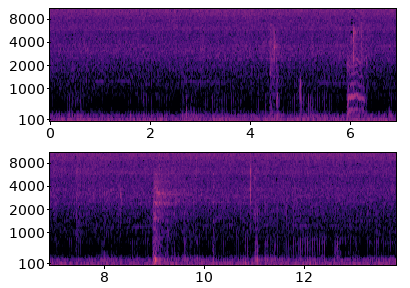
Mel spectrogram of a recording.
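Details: Scottish Fold cats, four yawning together indoors, with a continuous low, even purring hum, quiet overall, broken by occasional soft clicks and small rustles.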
